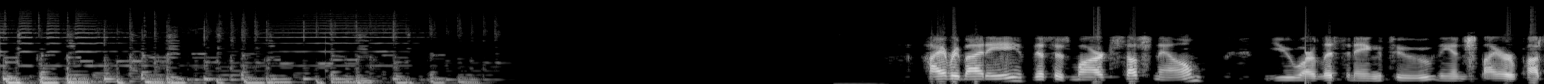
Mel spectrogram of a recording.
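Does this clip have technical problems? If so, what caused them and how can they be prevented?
Yes. Audio missing between chunks: the sound skips abruptly at 3.25 s and 13.05 s. About a tenth of a second vanishes each time, with no silence. This is likely a recorder writing 5 s chunks and dropping audio at each handover. Buffering continuously across chunk boundaries prevents it.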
